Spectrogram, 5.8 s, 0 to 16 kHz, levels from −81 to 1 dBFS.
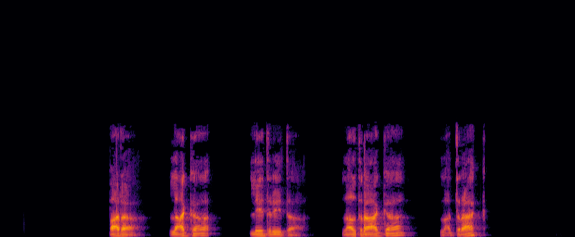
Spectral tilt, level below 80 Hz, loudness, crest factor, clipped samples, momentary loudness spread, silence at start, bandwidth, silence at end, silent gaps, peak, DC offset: -5.5 dB/octave; -56 dBFS; -22 LUFS; 22 dB; under 0.1%; 13 LU; 1.1 s; 8 kHz; 0.95 s; 1.58-1.64 s, 2.27-2.48 s, 3.19-3.37 s, 4.22-4.39 s; -2 dBFS; under 0.1%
